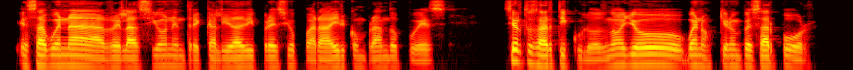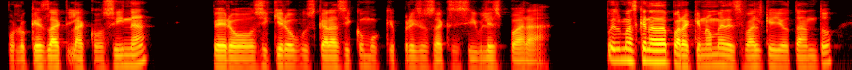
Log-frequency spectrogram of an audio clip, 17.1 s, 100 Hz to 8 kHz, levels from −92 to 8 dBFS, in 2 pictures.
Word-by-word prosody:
esa 130 - +3
buena 130 -3 +4
relación 115 +3 0
entre 120 -1 -5
calidad 110 +1 -1
y 120 - -3
precio 115 +1 -4
para 105 -1 +1
ir 120 +1 -2
comprando, 115 0 -7
pues 95 -3 -4 0.5
ciertos 160 -6 +1
artículos, 115 -5 0
¿no?, 130 +4 -2
yo, 135 -2 +2
bueno, 125 -4 -1
quiero 125 -1 -3
empezar 120 -1 0
por 110 -5 -6 0.5
por 115 - -11
lo 110 0 -7
que - - +2
es 115 - -1
la 120 -1 +6
c - - -11
la 110 -1 +2
cocina, 125 - 0 0.6
pero 110 -1 +2
sí 120 +1 -2
quiero 125 -1 +1
buscar 115 0 -1
así 115 +1 0
como 115 -3 -11
que 110 - -12
precios 115 -1 -6
accesibles 110 +1 -4
para 100 -3 -2 0.5
pues, 190 -1 -1
más 190 -2 +3
que 195 - +6
nada 175 -1 +8
para 125 -5 +6
que 125 - -1
no 125 - 0
me 135 0 +1
desfalque 120 0 -1
yo 115 -1 -2
tanto, 120 +7 -5
120 Hz, 170 wpm, -23 LUFS, 110-130 Hz, 0.6 s, nada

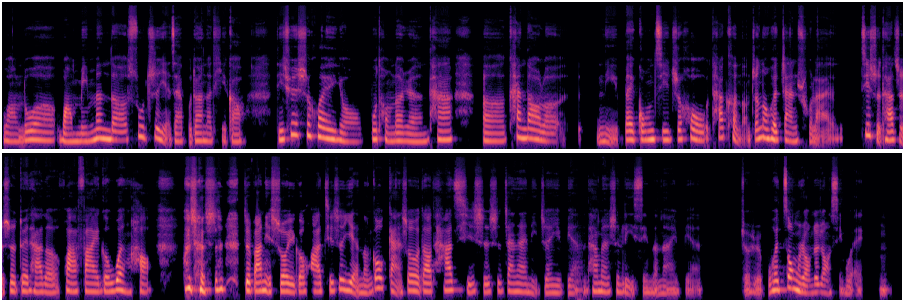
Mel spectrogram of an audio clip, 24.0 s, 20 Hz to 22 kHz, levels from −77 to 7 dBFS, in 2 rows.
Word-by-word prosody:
网 170 -3 -4
络 195 -1 0
网 170 -3 +2
民 170 +2 -2
们 225 0 +5
的 195 -2 +1
素 265 +6 -1
质 230 -1 -1
也 - - -3
在 170 -1 -1
不 - - -11
断 180 0 -1
地 170 - -4
提 170 - -10
高。 160 0 -4 0.4
的 205 - +2
确 310 +9 +2
是 305 -1 +2
会 245 -7 +4
有 165 -4 -3
不 215 - +1
同 190 -5 -5
的 180 0 0
人， 165 0 -3
他， 205 0 0 0.4
呃， 175 -2 -2
看 255 -2 +2
到 220 -3 +3
了， 175 -2 -3
呃， - - -15 0.5
你 165 -3 -5
被 205 0 +3
攻 200 +1 +3
击 205 -2 +3
之 210 0 -1
后， 210 -5 0
他 245 - -2
可 - - -2
能 - - -8
真 215 +3 +1
的 240 -2 +4
会 205 -3 +6
站 190 -4 -2
出 - - -5
来。 225 - -6 0.3
即 305 - +2
使 290 - -1
他 195 -2 +3
只 200 - -2
是 195 -2 +3
对 195 -1 -1
他 180 -2 -1
的 165 -2 -2
话 200 -3 +2
发 190 -1 +1
一 180 - -2
个 185 0 0
问 215 +1 +4
号， 180 +2 -2 0.4
或 255 - +7
者 220 -3 +7
是， 220 +2 +2 0.3
就 205 - +8
帮 195 +1 +5
你 205 - +3
说 190 -2 +4
一 180 - +3
个 180 +2 -1
话， 190 -1 0
其 195 +1 -3
实 230 +2 +1
也 195 -6 +2
能 160 0 -5
够 255 +3 +3
感 255 - -3
受 200 -3 +1
到 185 0 +2
他 210 +2 0
其 215 -5 -3
实 175 -2 -4
是 190 +1 -5
站 195 -1 -4
在 180 -1 -3
你 165 -4 -9
这 160 - -7
一 160 -1 -5
边， 200 +7 -11
他 190 -2 -4
们 180 -2 -2
是 185 -1 -6
理 170 -3 -6
性 85 0 -5
的 80 - -7
那 75 +1 -8
一 - - -9
边。 - - -15 0.5
就 - - -7
是 - - -6
不 170 - -9
会 215 +1 +5
纵 220 -1 +5
容 160 -1 -1
这 175 - 0
种 160 -1 -5
行 165 - -2
为， 210 -1 -11 0.2
嗯。 215 0 -10
195 Hz, 265 characters per minute, -19 LUFS, 175-215 Hz, 0.5 s, 就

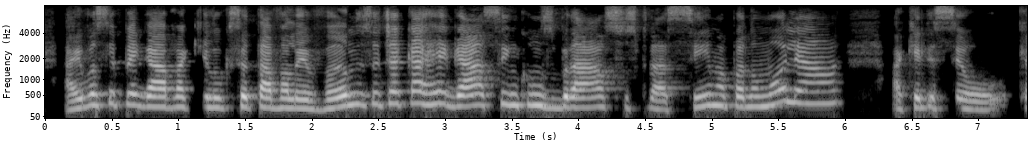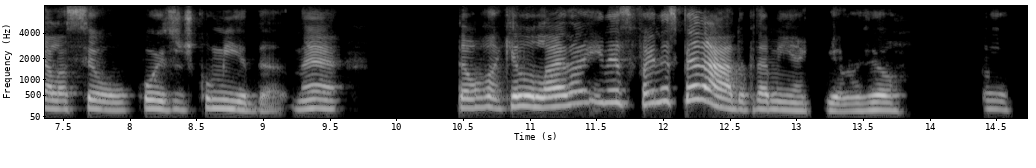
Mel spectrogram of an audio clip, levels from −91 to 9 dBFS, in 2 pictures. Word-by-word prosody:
aí 180 +4 0
você 265 +5 -1
pegava 235 -5 +4
aquilo 225 -1 -2
que 210 - -13
você 240 - +6
estava 220 -3 +3
levando 200 +6 +2
e - - -5
você 285 +1 -6
tinha 300 +3 +1
que 295 - -14
carregar, 275 -4 +4
assim, 265 +1 -2
com 265 0 -1
os 250 -5 +1
braços 220 -1 +1
pra 190 -4 -3
cima 230 +9 -2
pra 235 -2 +1
não 235 0 -2
molhar 300 +2 -1 0.4
aquele 220 +1 -2
seu 190 -5 -5
aquela 185 -2 -3
seu 175 -3 -4
coiso 180 -2 -2
de 165 0 -9
comida, 185 -5 -4
né, 190 0 -3 0.9
então 215 0 -3
aquilo 235 +3 +4
lá 225 +1 +4
era 295 +5 -1
ines 320 -2 -4
foi 280 -2 -5
inesperado 345 - +3
pra 175 0 -3
mim 170 -2 -5
aquilo, 150 -1 -6
viu? 165 0 +1 0.7
Hum. 180 -2 -12
220 Hz, 170 wpm, -23 LUFS, 185-265 Hz, 0.9 s, você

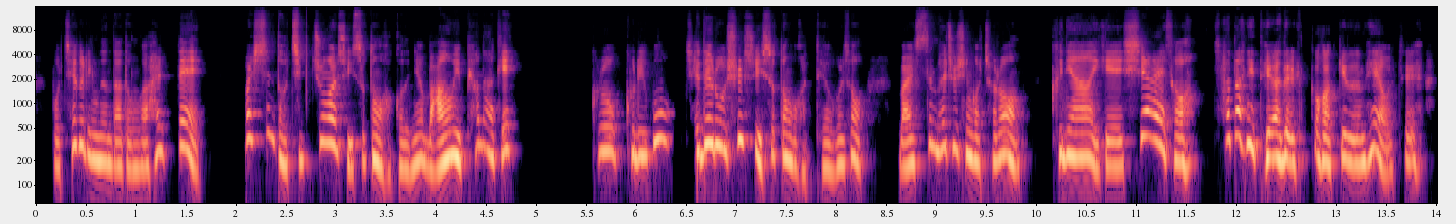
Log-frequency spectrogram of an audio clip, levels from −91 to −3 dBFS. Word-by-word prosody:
뭐 170 - -6
책을 315 - -1
읽는다든가 175 -5 0
할 255 +8 -4
때 305 -2 0 0.4
훨씬 380 +2 -3
더 185 - +1
집중할 205 - -1
수 270 - -8
있었던 195 +5 +1
것 170 - -3
같거든요 175 +3 -2
마음이 195 +7 +6
편하게. 270 -1 -3 0.7
그러 255 -1 -3
그리고 255 +13 0
제대로 315 +4 +4
쉴 365 +8 +2
수 360 -6 -7
있었던 220 +3 +1
것 180 - -4
같아요. 160 +1 -8
그래서 180 +2 -2 0.3
말씀해 185 - -1
주신 265 -5 0
것처럼 195 -1 0 0.2
그냥 220 -2 +3
이게 170 +1 -1
시야에서 205 - 0
차단이 370 -5 +2
돼야 220 0 +4
될 195 -1 +1
것 220 - -1
같기는 190 -1 +2
해요. 230 - 0
제 190 -1 -6
215 Hz, 345 characters per minute, -23 LUFS, 185-270 Hz, 0.7 s, 마음이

